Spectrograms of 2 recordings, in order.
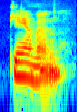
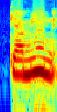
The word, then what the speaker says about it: gamin: what a gammon is gammon she gave it the english pronunciation oh yes gamin is the feminine but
